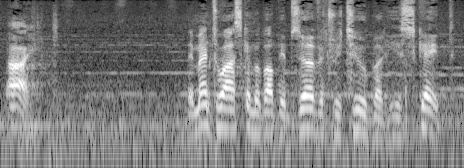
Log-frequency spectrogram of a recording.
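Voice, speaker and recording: A man's voice: medium pitch, a little fast, music in the background, natural voice. A man playing a roguish, money-minded young pirate captain in a video game, flippant, colloquial and swaggering. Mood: frank, wary. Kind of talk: dramatic video game acting.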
